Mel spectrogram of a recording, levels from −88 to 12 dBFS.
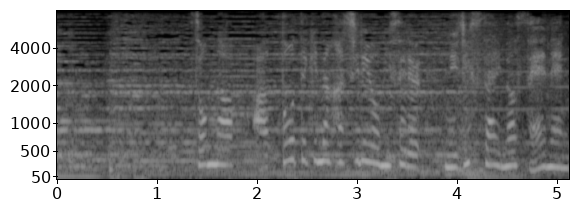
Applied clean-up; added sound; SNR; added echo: none; Bowed string instrument; 20 dB; none.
